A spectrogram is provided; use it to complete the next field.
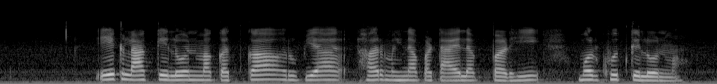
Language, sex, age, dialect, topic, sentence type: Chhattisgarhi, female, 56-60, Western/Budati/Khatahi, banking, question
